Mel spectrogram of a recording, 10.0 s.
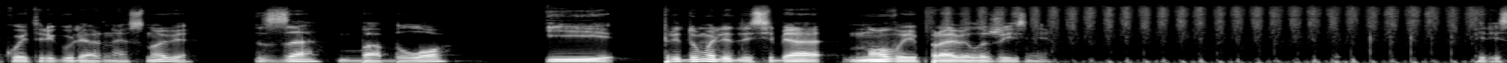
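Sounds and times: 
speech: 0:00.0 - 0:07.4, 0:09.8 - 0:10.0
hands rubbing together: 0:05.9 - 0:10.0.

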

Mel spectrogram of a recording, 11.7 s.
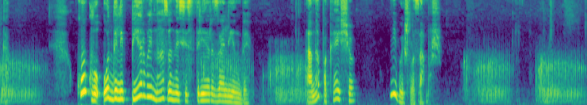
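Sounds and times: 
cat purring: 0:00.0 - 0:01.0, 0:03.6 - 0:06.9, 0:09.2 - 0:11.7
speech: 0:01.6 - 0:05.1, 0:06.1 - 0:07.2, 0:07.8 - 0:08.8.

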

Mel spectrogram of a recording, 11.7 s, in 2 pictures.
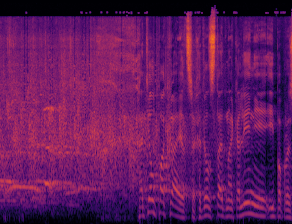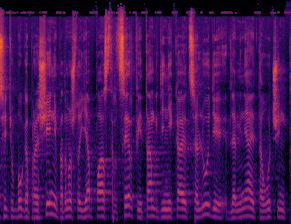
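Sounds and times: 
whoops and shouts: 0:00.0 - 0:01.8
church crowd clapping: 0:00.0 - 0:04.5
speech: 0:02.8 - 0:11.6.

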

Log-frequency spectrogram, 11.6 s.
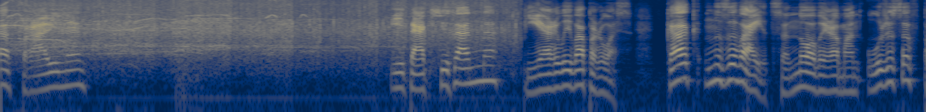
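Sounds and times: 
speech: 0:00.0 - 0:01.2, 0:04.9 - 0:11.5
studio audience applause: 0:00.0 - 0:06.6.

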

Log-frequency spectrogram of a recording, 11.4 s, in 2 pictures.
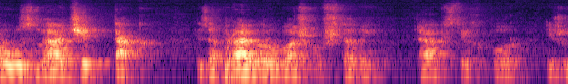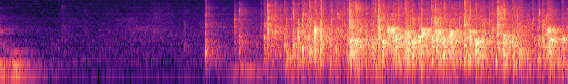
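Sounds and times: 
speech: 0:00.2 - 0:06.1
audience applause: 0:08.0 - 0:11.3.

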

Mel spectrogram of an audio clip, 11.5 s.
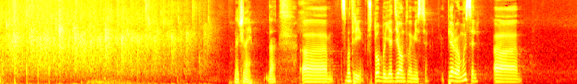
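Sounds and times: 
audience clapping: 0:00.0 - 0:04.5
speech: 0:04.7 - 0:10.5.

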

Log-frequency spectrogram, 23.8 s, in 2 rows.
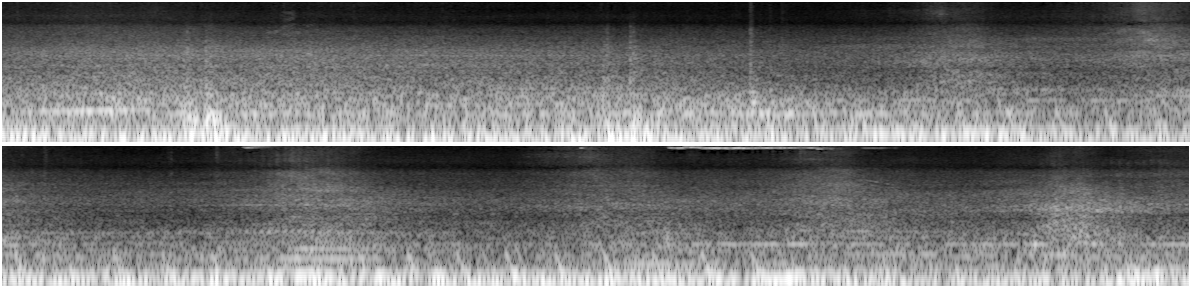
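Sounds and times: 
car engine and road rumble through city streets: 0:00.0 - 0:23.7.

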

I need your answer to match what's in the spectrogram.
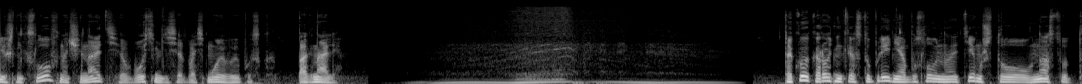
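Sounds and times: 
speech: 0:00.0 - 0:03.5, 0:07.9 - 0:10.8
car engine running and revving: 0:04.0 - 0:07.5.

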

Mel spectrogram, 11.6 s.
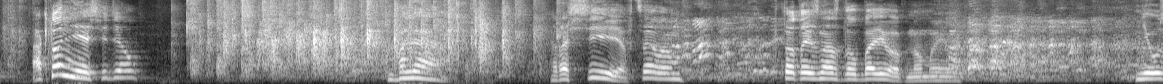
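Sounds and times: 
crowd applauding: 0:00.0 - 0:00.4, 0:01.8 - 0:06.0
speech: 0:00.3 - 0:01.5, 0:03.9 - 0:04.6, 0:05.5 - 0:07.0, 0:07.8 - 0:09.7, 0:11.4 - 0:11.6
laughter: 0:03.2 - 0:05.1, 0:06.3 - 0:08.2, 0:09.4 - 0:11.6.

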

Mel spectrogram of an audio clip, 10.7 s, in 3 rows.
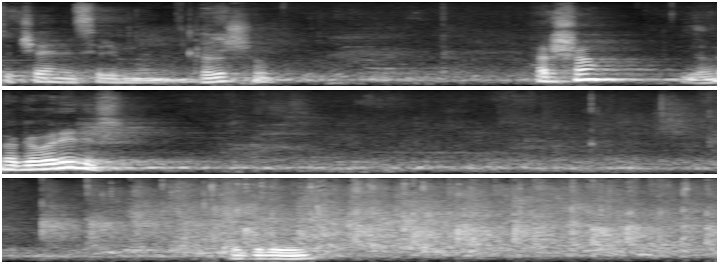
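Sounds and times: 
speech: 0:00.0 - 0:01.5, 0:02.6 - 0:04.4, 0:08.4 - 0:08.9
audience clapping: 0:06.5 - 0:10.7.

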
